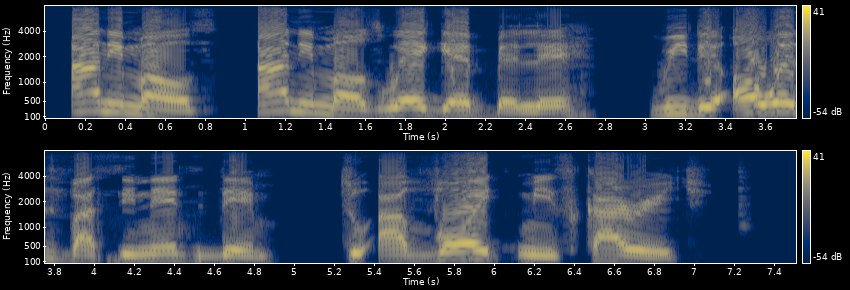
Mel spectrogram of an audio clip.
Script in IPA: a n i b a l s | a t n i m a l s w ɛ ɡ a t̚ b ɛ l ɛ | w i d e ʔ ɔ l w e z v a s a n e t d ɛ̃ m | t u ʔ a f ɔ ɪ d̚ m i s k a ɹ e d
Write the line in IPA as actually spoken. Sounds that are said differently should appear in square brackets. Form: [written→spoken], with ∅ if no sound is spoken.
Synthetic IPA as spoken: a n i [b→m] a l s | a [t→∅] n i m a l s w ɛ ɡ [a→ɛ] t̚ b ɛ l ɛ | w i d e ʔ ɔ l w e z v a s [a→i] n e t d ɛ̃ m | t u ʔ a [f→v] ɔ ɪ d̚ m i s k a ɹ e [d→d͡ʒ]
